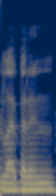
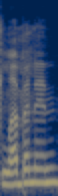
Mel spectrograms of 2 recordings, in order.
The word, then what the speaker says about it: Lebanon: Ken Zimmerman from Lancaster Lebanon Intermediate Unit welcome thank you it's great to be here yes did he say it right it's Lebanon not Lebanon yep and I was looking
